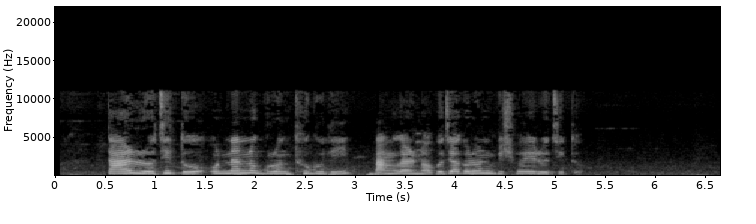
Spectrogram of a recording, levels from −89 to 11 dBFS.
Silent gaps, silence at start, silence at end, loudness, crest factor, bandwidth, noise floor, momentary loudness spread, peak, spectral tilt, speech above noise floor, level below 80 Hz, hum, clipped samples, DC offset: none; 0.5 s; 1.4 s; -24 LUFS; 20 dB; 11.5 kHz; -59 dBFS; 11 LU; -6 dBFS; -4 dB/octave; 36 dB; -54 dBFS; none; under 0.1%; under 0.1%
